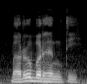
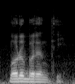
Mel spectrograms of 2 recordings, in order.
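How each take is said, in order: Both takes have the same delivery.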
